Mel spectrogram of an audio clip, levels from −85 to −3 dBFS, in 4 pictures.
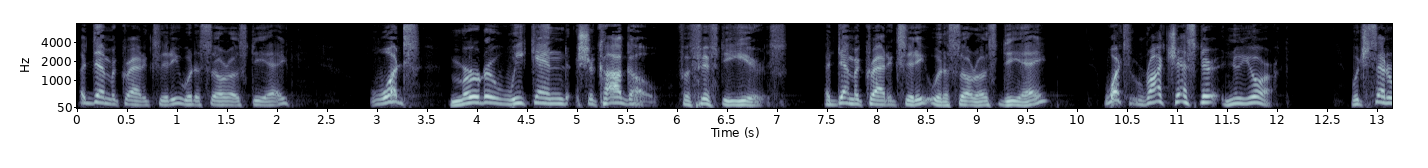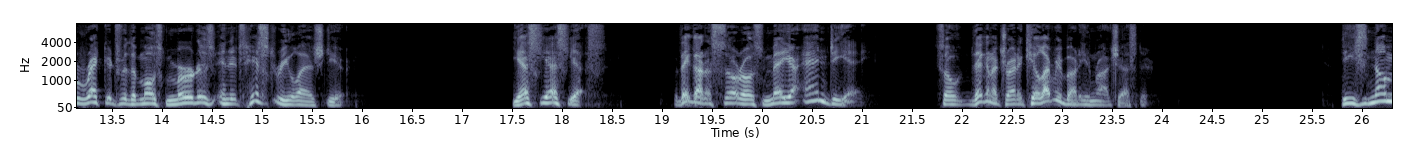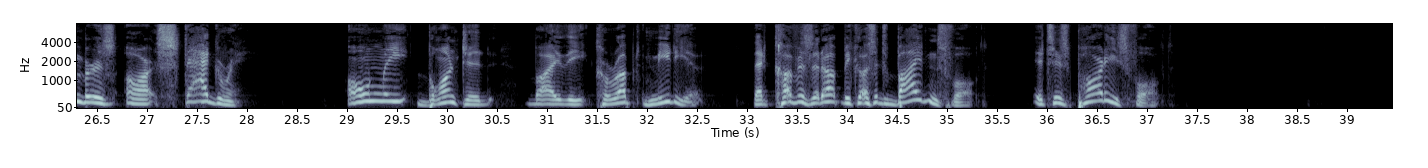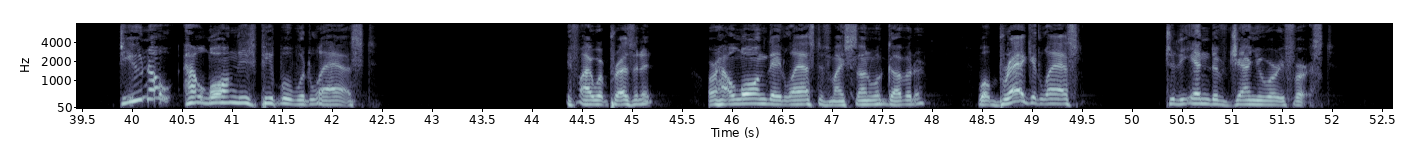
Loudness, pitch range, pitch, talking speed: -27 LUFS, 140-195 Hz, 160 Hz, 130 wpm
